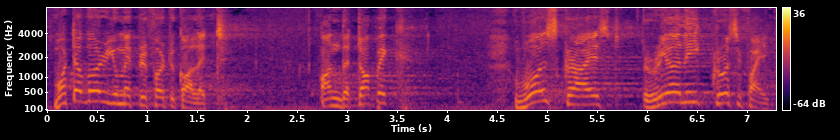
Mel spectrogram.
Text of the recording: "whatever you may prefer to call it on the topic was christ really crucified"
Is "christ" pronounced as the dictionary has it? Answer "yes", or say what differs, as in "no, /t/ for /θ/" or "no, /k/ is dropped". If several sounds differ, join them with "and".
yes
